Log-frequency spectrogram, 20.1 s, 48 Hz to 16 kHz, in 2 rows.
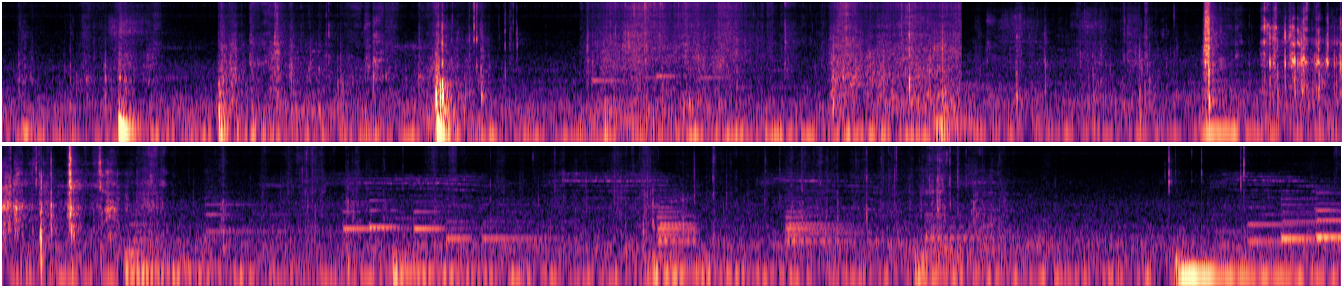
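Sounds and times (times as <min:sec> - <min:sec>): tape and paper tearing and crinkling: 0:03.5 - 0:11.3, 0:14.1 - 0:17.6.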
